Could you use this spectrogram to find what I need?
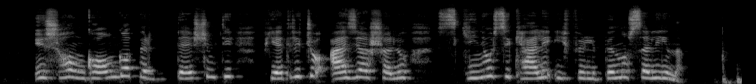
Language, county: Lithuanian, Alytus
